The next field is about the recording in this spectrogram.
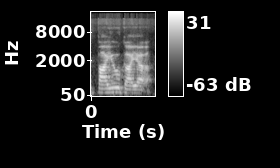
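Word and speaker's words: BioGaia: and okay so kenya replied he said it's pronounced as bio gaia it's a tablet for probiotics uh he gives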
